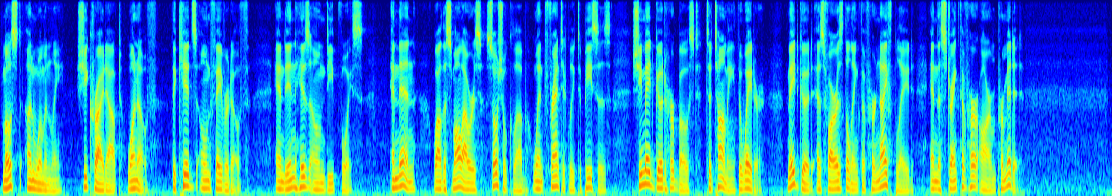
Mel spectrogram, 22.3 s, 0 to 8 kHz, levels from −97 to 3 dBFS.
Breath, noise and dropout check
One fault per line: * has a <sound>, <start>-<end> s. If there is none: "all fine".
all fine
